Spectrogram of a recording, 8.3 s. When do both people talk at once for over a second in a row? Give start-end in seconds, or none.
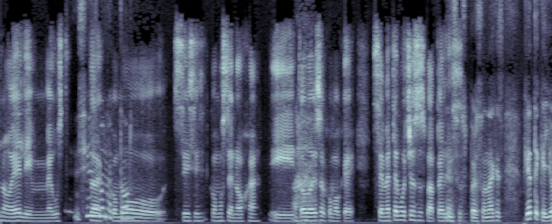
none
